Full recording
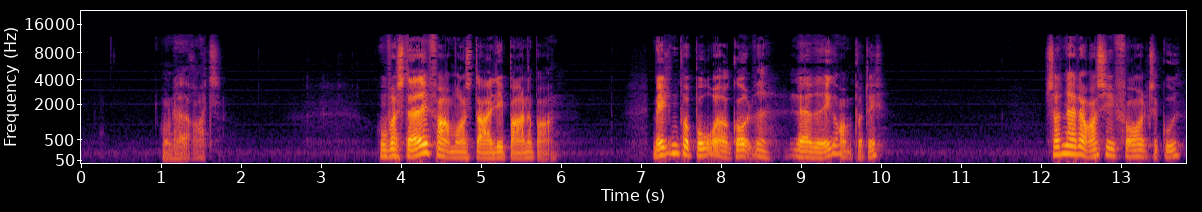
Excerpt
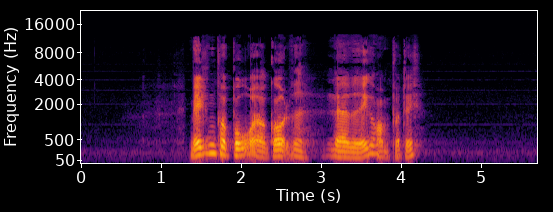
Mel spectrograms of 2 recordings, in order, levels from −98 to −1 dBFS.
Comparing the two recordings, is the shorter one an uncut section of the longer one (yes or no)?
no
